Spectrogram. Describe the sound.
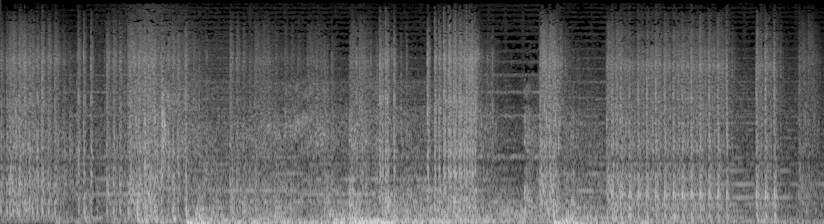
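Gunfire in a wartime battle scene of a radio drama: loud, dense machine-gun bursts and booming shots pour out almost without a break, harsh and sustained throughout, with no talk over them.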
